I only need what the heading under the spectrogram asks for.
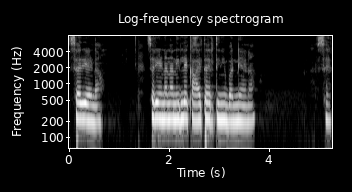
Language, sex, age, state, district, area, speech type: Kannada, female, 18-30, Karnataka, Davanagere, rural, spontaneous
